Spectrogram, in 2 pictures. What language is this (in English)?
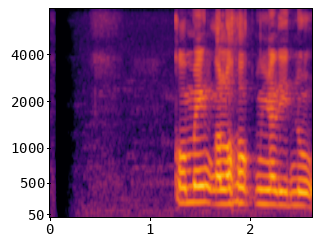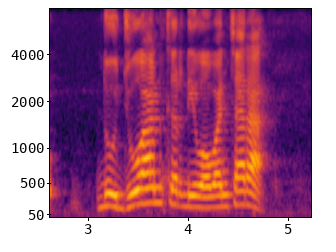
Sundanese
